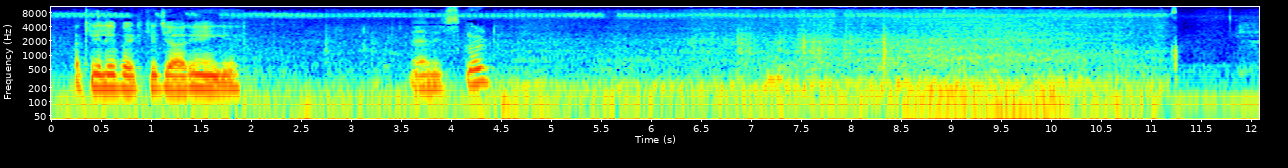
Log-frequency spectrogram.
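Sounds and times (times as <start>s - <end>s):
car driving past: 2.6s - 11.3s.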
